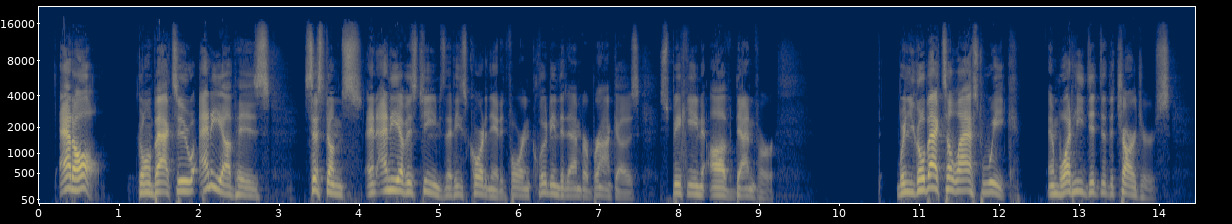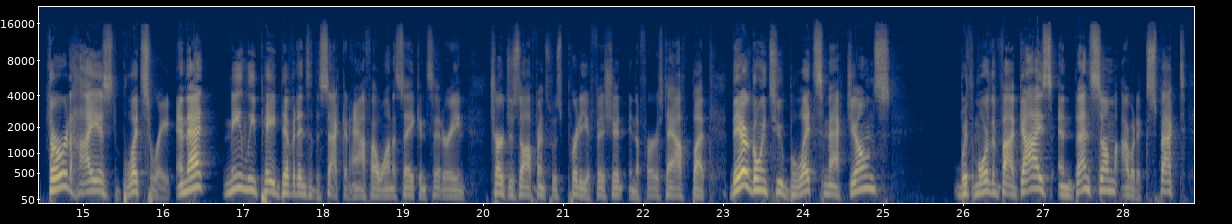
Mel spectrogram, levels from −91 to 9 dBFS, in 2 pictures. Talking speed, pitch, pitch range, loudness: 175 wpm, 140 Hz, 110-170 Hz, -24 LUFS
